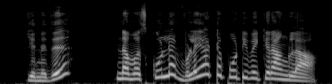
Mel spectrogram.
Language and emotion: Tamil, surprised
